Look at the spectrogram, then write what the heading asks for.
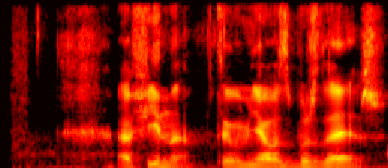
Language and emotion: Russian, positive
